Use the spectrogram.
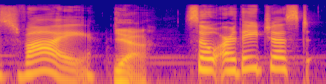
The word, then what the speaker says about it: Zwei: The comment is, notice you pronounce the German word Zweihander with the English Z. As a German, I cringe whenever someone pronounces words in the wrong language. Can you pronounce the Z as a TS as Germans do? Admittedly, this is for a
